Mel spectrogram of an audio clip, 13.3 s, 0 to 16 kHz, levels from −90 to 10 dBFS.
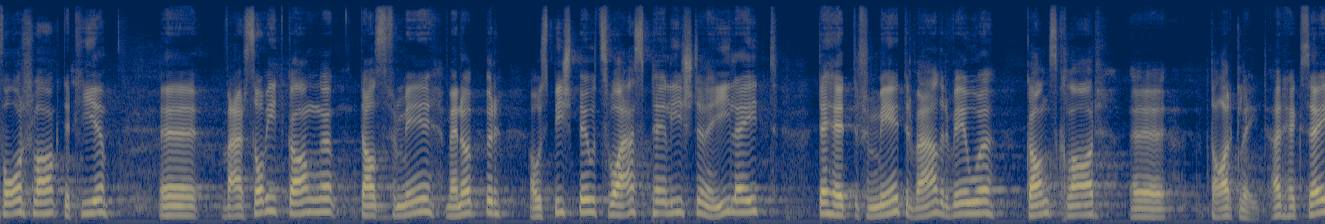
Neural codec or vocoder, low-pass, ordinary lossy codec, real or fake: autoencoder, 48 kHz, 128 numbers a frame, DAC-VAE, trained on Japanese speech; 14.4 kHz; none; fake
